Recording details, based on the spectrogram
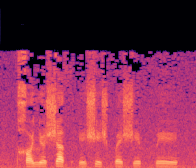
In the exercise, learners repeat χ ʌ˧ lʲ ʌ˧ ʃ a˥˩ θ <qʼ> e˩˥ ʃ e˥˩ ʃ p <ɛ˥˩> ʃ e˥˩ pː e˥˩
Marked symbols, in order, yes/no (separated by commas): no, yes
